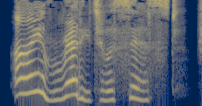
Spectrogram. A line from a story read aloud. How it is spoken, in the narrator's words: she said in her super helpful voice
